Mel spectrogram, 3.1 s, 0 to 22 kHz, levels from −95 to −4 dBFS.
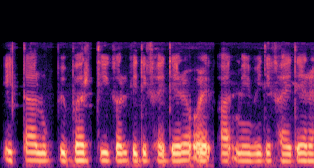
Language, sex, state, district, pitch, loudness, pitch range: Hindi, female, Arunachal Pradesh, Papum Pare, 180 Hz, -16 LUFS, 180-185 Hz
